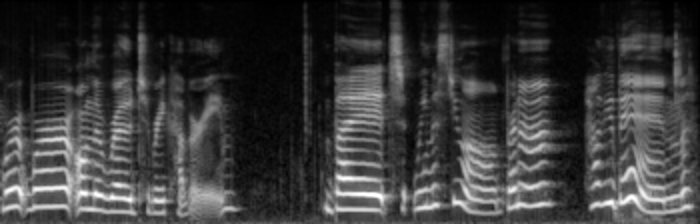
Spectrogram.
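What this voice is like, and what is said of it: Sniffly, congested voice. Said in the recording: “I'm still a little sniffly. So, sorry my voice sounds a little crazy.”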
